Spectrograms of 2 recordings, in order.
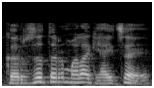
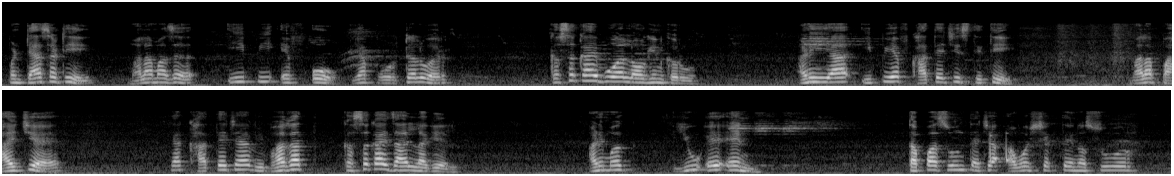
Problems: constant background noise, background conversations at intervals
